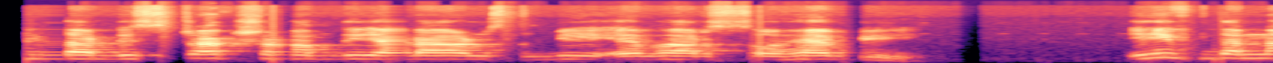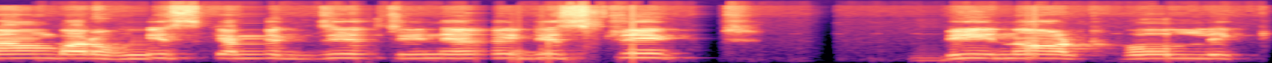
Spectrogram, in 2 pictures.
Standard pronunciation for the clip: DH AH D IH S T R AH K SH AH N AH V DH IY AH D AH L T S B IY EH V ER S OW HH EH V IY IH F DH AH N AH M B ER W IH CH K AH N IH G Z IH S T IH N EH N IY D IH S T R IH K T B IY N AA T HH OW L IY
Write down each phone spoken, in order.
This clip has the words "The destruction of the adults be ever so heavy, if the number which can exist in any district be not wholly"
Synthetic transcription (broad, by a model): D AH D IH S T R AH K SH AH N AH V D IY AH D AH L T S B IY EH V ER S OW HH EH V IY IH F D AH N AH M B ER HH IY S K AH N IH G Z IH S T IH N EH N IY D IH S T R IH K T B IY N AA T HH OW L IY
